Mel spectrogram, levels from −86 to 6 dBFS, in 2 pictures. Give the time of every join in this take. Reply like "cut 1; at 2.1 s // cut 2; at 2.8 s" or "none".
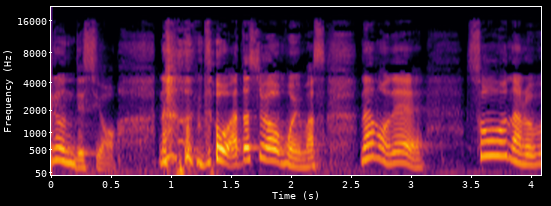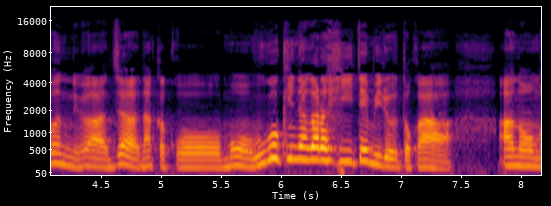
none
